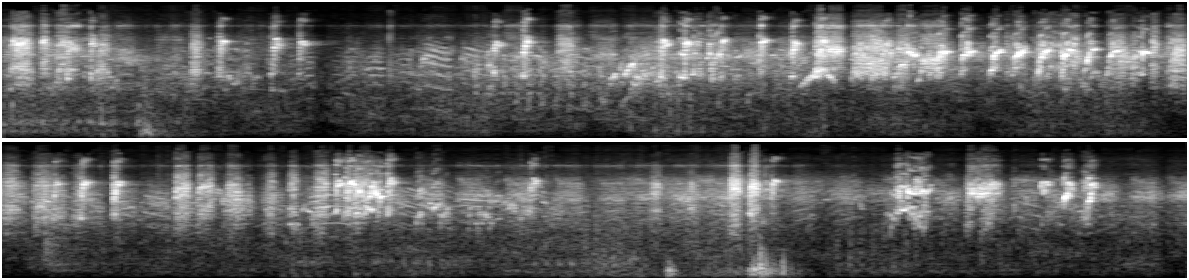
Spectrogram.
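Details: A crowded outdoor budgerigar colony chirps continuously: thick high-pitched twittering from many birds, with a few louder squawks and a brief thump near the end.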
